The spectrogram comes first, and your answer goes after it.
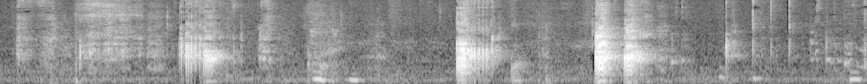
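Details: Pet dog making funny noises indoors, a run of short breathy grumbles and snorty yips in irregular bursts, some louder than others, with quiet pauses between.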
